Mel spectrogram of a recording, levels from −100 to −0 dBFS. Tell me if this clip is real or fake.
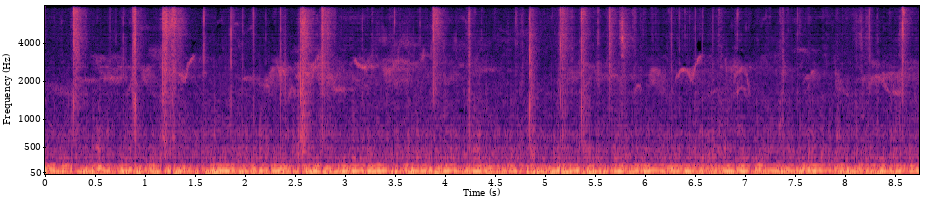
fake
